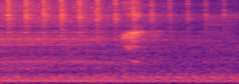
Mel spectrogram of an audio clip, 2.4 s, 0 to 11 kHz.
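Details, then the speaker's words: Dodge SRT8 at idle, heard from underneath the vehicle: sharp even ticking about seven per second over steady rumble, not the engine or lifters but exhaust after faulty exhaust work; exhaust leak tick. "but like i said that that tick is not the motor so um it's the exhaust"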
